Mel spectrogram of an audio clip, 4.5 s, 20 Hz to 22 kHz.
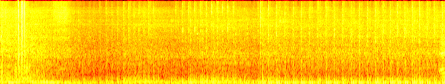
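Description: Honda CB450 motorcycle engine running close by, a steady, loud, rapid mechanical thrum with rattling clatter and a slight rise in revs near the middle, with no talk.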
